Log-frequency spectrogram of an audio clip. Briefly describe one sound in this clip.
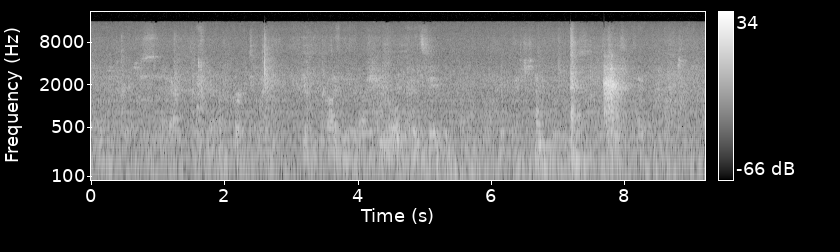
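An elderly man speaks calmly at a distance in a large room.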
